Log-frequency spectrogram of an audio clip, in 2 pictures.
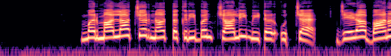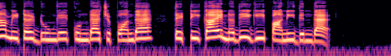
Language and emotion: Dogri, neutral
